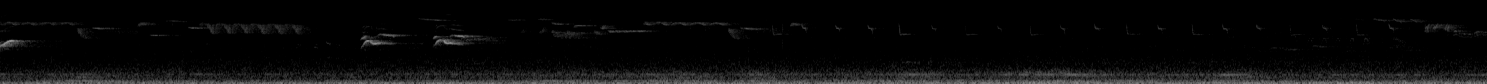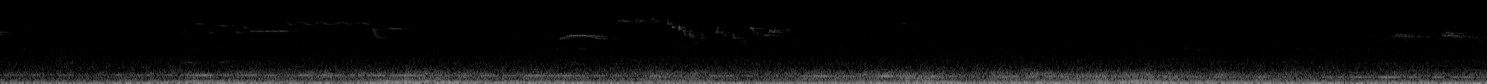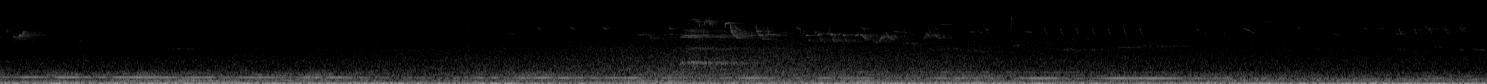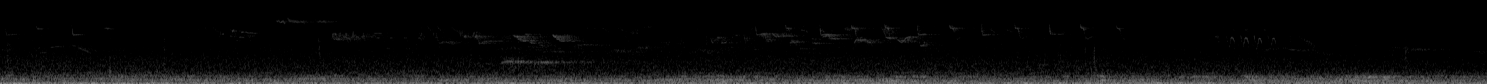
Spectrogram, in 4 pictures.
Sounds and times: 0.0s aeroplane 59.4s
0.0s beautiful bird song 59.4s
28.6s pheasants distantly 42.6s

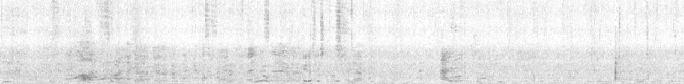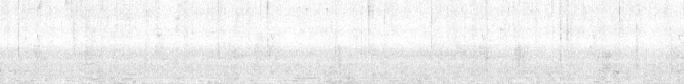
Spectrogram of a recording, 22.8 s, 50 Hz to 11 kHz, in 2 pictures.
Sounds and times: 0.0s rainy day 22.8s

